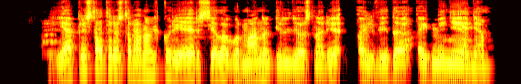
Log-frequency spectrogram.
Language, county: Lithuanian, Kaunas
